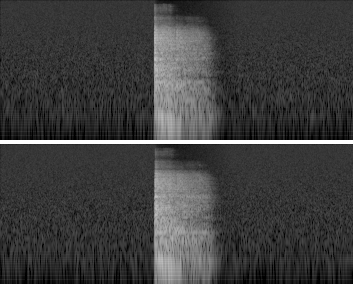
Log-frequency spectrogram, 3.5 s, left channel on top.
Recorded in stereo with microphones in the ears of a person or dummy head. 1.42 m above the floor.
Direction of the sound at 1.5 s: 70° left (ahead or behind).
